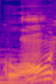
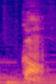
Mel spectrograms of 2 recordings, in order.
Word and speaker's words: quand: arrive quand نفس الحال، حرف الكي في كلمة quand جه وراه حرف اليو، يبقى بكده حرف اليو لا ينطق، ما ينفعش نقول كون، نقول quand.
